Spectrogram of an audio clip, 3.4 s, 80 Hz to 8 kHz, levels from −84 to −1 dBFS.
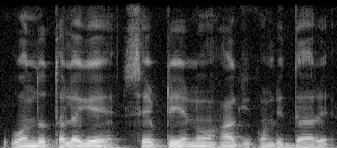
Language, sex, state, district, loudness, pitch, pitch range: Kannada, male, Karnataka, Koppal, -15 LUFS, 100 Hz, 95-105 Hz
